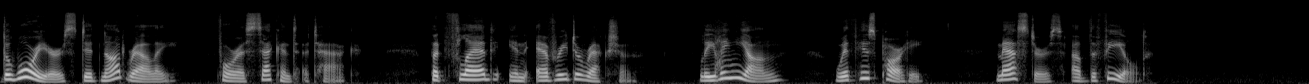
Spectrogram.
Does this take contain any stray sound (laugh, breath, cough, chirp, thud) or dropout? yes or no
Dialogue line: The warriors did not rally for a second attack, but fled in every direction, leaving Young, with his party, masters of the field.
no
